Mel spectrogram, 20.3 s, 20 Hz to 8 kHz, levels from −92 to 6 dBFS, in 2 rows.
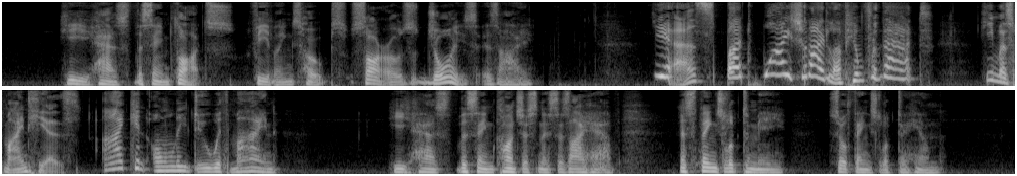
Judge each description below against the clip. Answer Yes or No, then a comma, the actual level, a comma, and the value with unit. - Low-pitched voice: Yes, low, 120 Hz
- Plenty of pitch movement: Yes, wide, 8.3 semitones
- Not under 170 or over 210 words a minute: No, average, 140 wpm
